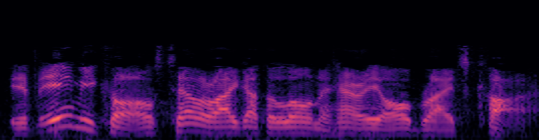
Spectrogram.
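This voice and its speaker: An actor playing a boastful, breezy American husband, a glib, slangy schemer in a 1930s radio comedy-drama. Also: male voice, medium pitch, big pitch swings, quick pace. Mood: breezy, cocky. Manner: glib, pompous, peppered with slang and nicknames. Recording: dull lo-fi old radio recording.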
